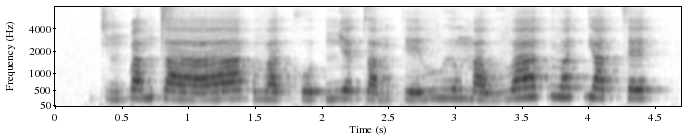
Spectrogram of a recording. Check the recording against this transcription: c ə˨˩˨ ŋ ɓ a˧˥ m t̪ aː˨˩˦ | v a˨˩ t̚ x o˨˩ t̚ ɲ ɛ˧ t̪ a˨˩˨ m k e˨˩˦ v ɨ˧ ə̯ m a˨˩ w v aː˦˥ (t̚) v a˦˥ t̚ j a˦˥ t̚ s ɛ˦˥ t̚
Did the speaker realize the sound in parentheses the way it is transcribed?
yes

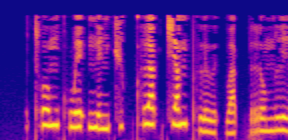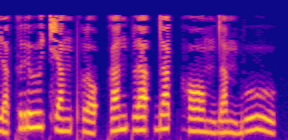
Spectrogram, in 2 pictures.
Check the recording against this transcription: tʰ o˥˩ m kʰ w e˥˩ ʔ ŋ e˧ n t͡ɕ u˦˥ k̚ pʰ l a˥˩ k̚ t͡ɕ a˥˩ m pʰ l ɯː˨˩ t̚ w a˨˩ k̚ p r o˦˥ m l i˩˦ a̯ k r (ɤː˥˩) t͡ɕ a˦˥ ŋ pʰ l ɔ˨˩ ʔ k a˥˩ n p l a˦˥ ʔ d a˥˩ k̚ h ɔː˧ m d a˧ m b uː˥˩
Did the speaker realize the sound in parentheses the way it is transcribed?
no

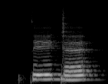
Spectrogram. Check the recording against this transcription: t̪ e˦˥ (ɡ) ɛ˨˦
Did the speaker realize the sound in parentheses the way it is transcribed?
yes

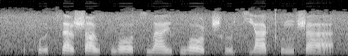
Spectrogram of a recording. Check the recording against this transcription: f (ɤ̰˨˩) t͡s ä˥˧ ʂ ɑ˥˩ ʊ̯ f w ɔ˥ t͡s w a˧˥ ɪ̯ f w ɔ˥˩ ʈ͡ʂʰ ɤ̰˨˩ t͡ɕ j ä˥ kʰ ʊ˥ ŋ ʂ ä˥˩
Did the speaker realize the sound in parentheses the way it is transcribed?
yes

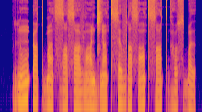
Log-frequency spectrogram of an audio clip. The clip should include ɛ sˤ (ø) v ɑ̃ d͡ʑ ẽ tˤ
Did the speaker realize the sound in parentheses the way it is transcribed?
no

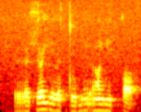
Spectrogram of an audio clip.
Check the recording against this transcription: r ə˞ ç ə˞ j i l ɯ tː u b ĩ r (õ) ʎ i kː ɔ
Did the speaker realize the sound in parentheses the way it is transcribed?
no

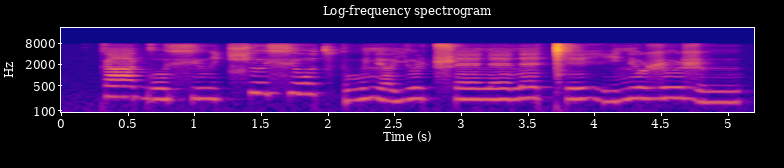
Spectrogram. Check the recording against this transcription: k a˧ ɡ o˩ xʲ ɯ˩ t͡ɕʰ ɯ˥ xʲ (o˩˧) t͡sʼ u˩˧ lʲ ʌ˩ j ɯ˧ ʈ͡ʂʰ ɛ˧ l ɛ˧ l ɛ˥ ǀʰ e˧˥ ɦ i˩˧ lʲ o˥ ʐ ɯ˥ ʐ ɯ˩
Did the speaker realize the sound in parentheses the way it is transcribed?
no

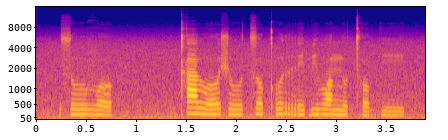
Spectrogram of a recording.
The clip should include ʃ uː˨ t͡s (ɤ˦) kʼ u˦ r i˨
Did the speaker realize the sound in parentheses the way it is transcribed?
no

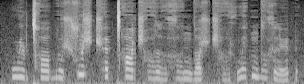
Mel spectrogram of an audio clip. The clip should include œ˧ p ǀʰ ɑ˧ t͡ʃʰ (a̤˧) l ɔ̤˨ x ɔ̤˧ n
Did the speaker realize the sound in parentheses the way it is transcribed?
no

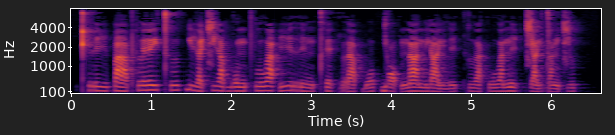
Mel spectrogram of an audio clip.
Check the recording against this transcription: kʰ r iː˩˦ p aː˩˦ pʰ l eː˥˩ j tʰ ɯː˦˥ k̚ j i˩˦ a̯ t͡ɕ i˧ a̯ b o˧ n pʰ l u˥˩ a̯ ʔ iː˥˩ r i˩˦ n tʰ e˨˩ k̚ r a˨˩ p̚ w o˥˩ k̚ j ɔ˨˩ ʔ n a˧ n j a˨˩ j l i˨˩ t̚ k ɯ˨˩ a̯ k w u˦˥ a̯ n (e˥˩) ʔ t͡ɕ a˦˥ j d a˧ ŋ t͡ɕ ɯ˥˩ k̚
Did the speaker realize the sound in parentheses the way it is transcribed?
no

